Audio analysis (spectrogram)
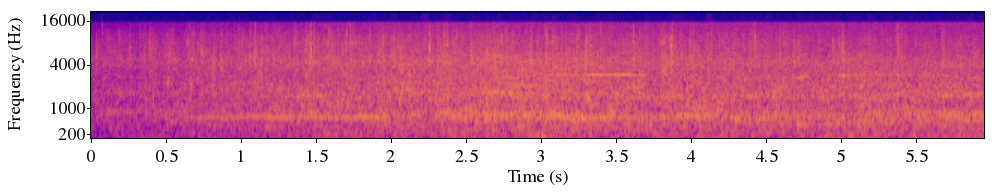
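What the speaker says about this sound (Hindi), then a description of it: "ये देखिए तालियों की गड़गड़ाहट" Crowd applause at the Jhande Mela flag hoisting in Dehradun, a dense, steady roar of clapping and crowd noise that swells in over the first seconds and holds at a loud level.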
